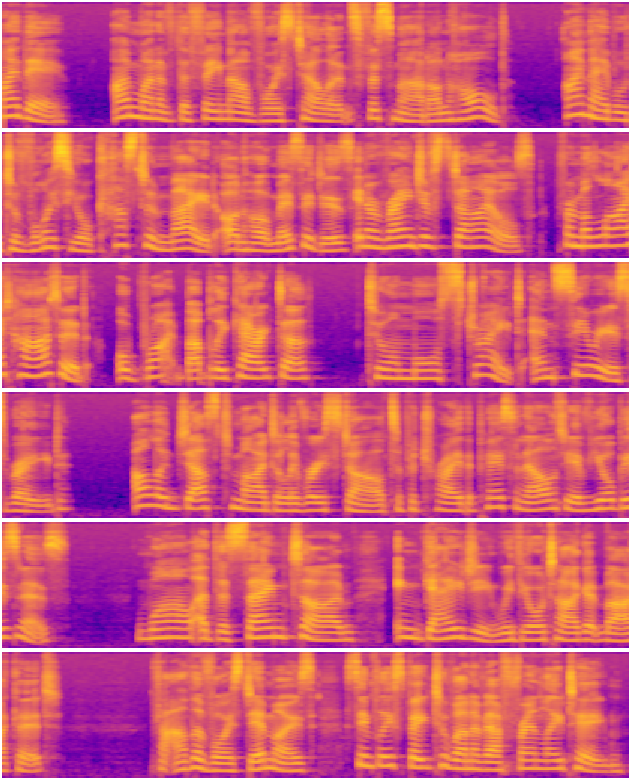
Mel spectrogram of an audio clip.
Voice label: female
